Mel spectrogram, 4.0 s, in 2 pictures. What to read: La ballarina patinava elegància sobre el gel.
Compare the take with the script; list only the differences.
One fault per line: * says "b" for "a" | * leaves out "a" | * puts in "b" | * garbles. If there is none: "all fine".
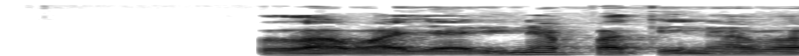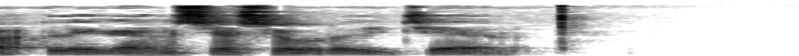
all fine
